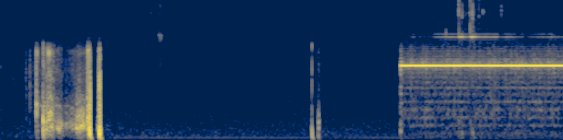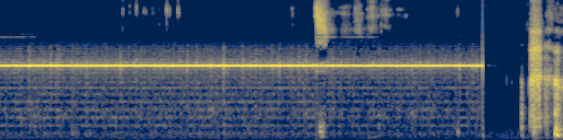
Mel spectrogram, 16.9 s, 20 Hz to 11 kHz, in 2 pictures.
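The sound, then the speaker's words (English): Dial-up connection tone from a 1200 baud Commodore 64 modem: a steady, piercing high whistle holds unchanged for about ten seconds, with brief hissy bursts near its end. A few short noises come before it and right after it stops. “I hung up on that. I got like her 1200 baud Commodore 64 modem was trying to connect with us.”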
